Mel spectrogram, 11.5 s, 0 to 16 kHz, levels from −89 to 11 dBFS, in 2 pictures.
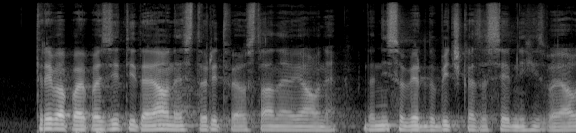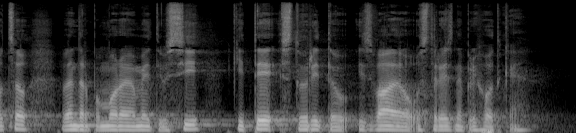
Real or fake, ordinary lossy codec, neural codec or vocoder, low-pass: fake; AAC, 64 kbps; vocoder, 44.1 kHz, 128 mel bands every 512 samples, BigVGAN v2; 14.4 kHz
